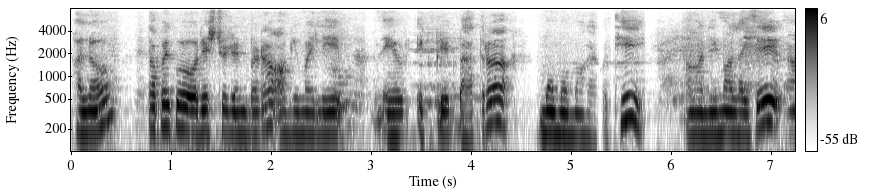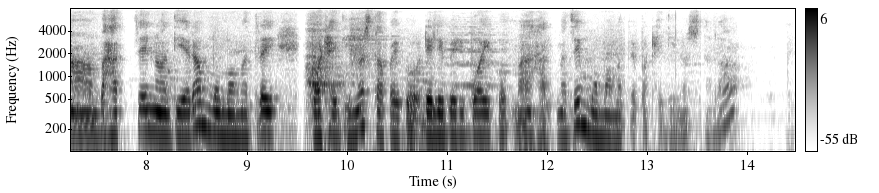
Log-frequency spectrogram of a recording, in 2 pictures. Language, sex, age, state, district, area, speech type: Nepali, female, 45-60, West Bengal, Darjeeling, rural, spontaneous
